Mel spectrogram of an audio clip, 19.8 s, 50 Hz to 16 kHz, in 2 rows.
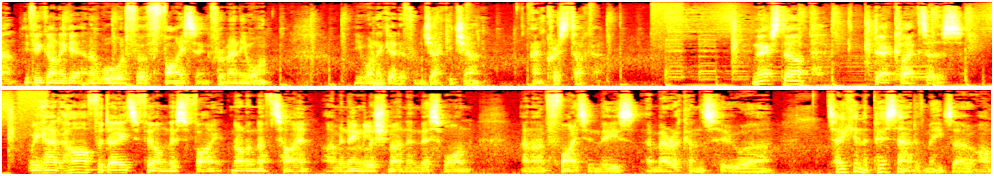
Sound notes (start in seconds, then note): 6.6 upbeat instrumental music; 7.8 air whooshes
